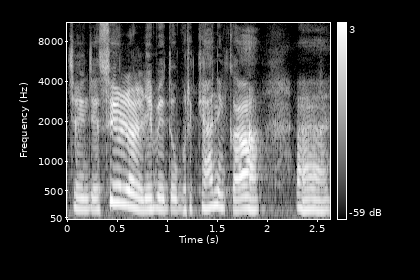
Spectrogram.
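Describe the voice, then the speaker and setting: Fairly even intonation marks a woman's very fast delivery. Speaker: pastor. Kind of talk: sermon. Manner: halting, many fillers.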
